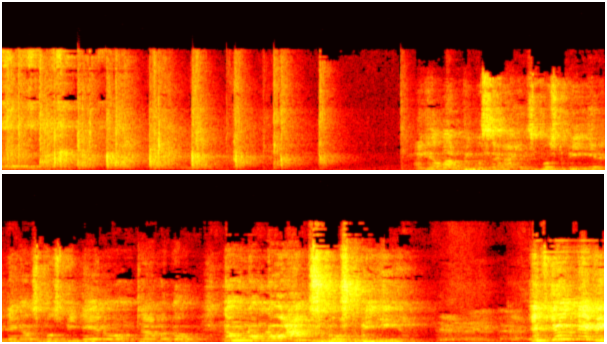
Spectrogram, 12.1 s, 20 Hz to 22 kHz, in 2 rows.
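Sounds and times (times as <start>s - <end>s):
sharp handclaps: 0.0s - 3.5s.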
